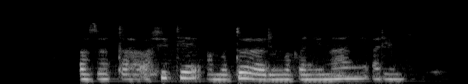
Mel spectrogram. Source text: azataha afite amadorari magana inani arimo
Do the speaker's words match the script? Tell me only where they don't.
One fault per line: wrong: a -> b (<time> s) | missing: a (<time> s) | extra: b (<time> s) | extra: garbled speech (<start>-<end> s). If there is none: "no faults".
no faults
